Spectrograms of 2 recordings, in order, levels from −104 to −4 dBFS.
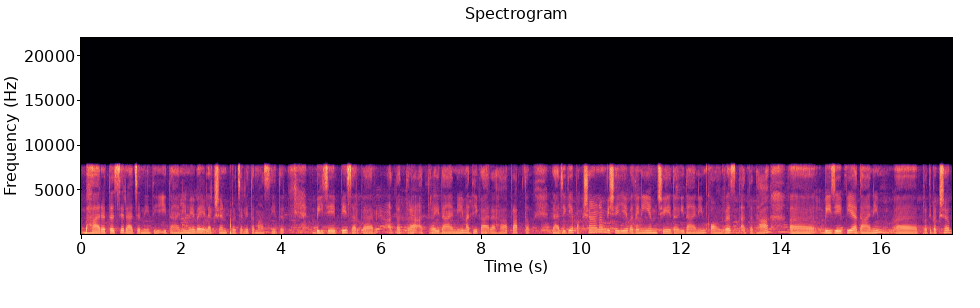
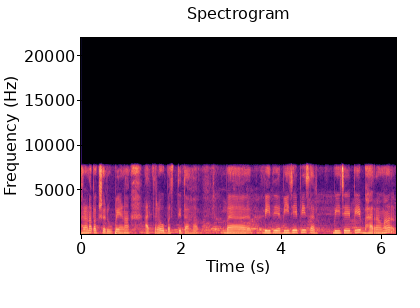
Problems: background sounds at intervals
